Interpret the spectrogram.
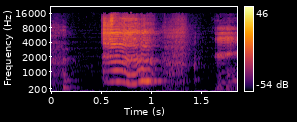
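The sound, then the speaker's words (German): A voice imitates a girl straining to pull herself up during pull-ups: a short breathy grunt, then a long wavering moan rising and falling in pitch, followed by another strained breath, fairly loud. “Und Geräusche gemacht. Und ich habe mir immer gedacht, so könnten Frauen beim Sex stöhnen.”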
